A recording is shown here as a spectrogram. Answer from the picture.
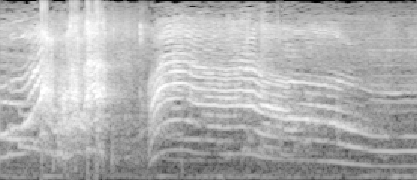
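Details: Stray cats in a natural fight where an orange cat loses: a harsh, spitting burst of hisses opens, then a long wavering yowl slowly slides downward over a faint low hum.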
